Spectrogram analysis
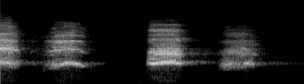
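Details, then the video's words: Fox giving four harsh, hoarse, screaming barks in two pairs, each a raspy burst trailing into a thin tone, with silence between. "SOM DE RAPOSA"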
